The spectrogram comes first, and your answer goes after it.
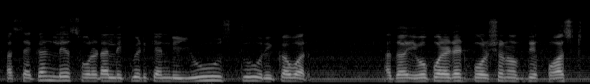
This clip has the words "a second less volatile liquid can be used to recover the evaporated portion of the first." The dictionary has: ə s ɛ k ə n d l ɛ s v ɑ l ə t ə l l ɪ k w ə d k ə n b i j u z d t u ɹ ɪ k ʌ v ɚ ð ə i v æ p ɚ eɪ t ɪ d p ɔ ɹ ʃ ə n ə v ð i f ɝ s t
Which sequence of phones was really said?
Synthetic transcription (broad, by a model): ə s ɛ k ə n d l ɛ s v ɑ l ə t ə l l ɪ k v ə d k ə n b i j u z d t u ɹ ɪ k ʌ v ɚ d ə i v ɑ p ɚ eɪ t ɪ d p ɔ ɹ ʃ ə n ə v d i f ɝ s t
